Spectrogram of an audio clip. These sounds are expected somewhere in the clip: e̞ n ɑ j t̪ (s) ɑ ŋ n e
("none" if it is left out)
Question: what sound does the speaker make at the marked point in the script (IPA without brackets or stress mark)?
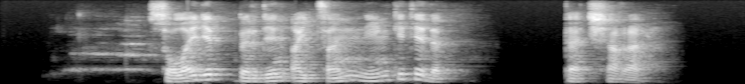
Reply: s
